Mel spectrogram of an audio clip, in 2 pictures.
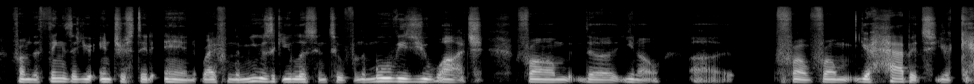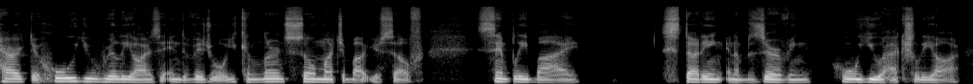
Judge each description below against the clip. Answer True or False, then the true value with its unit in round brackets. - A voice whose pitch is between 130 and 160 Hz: False (120 Hz)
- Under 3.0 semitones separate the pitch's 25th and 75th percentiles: True (2.5 semitones)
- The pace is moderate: True (165 wpm)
